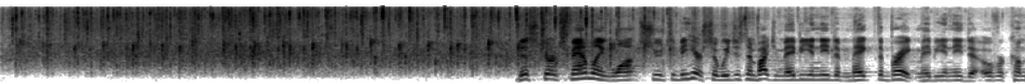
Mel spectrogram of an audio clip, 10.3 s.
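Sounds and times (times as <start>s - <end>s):
audience applause: 0.0s - 7.7s
speech: 5.2s - 10.2s.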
